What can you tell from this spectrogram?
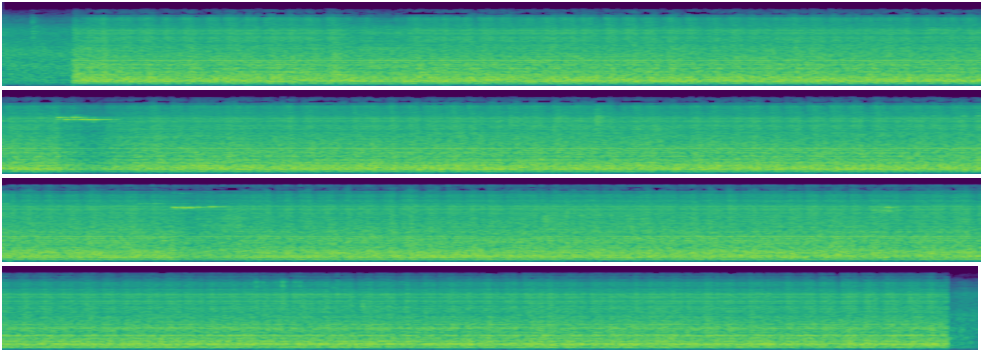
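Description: Benchtop drill press running steadily, its twist bit drilling into a thin metal sheet, starting abruptly about half a second in. A couple of faint squeaks come from the bit, and the hum changes pitch a little about three-quarters of the way through.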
